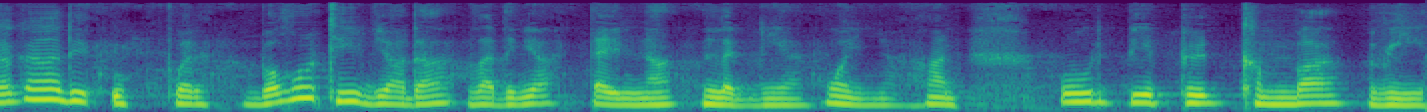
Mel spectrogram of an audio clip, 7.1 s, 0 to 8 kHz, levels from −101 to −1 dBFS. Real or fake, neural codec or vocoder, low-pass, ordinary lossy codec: fake; codec, 16 kHz, 1.1 kbps, Voila-Tokenizer; none; none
